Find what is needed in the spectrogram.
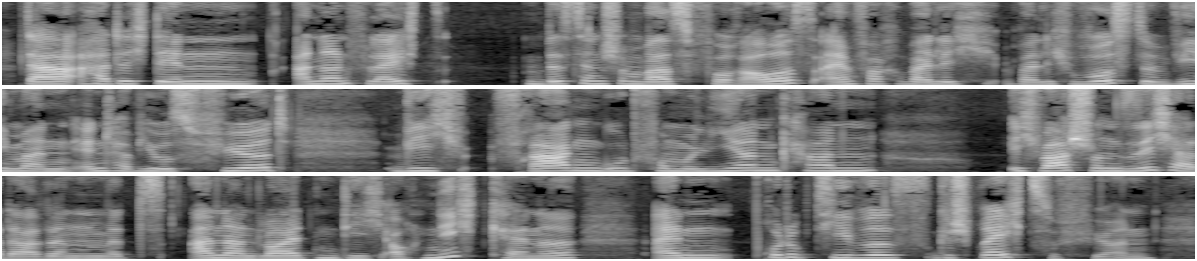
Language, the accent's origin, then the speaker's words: German; North Rhine-Westphalia, Germany; ich bin nämlich eigentlich im Rhein-Sieg-Kreis aufgewachsen und bin da zur Schule gegangen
